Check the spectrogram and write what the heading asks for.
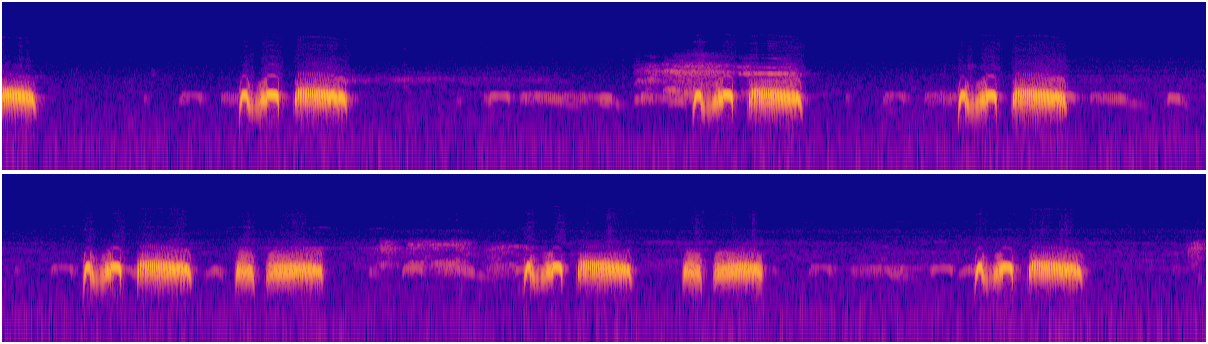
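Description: Spotted dove giving its fast 'thúc gù' bowing coo: short phrases of two or three deep coos every two to four seconds, with soft quieter coos between them.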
